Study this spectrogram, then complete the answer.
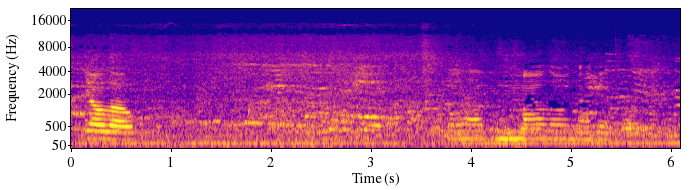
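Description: A crowd chatters indoors.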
